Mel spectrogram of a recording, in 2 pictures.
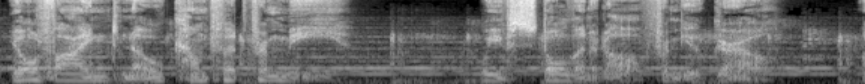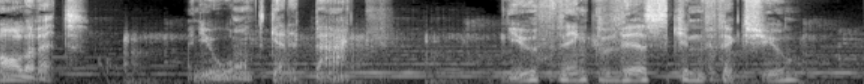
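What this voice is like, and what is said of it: Hollow, sinister character voice. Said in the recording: “in a hollow voice”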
